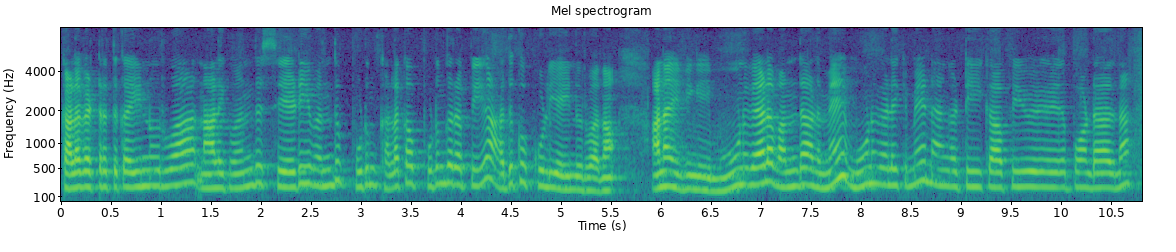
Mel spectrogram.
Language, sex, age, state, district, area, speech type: Tamil, female, 45-60, Tamil Nadu, Namakkal, rural, spontaneous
